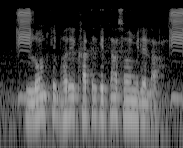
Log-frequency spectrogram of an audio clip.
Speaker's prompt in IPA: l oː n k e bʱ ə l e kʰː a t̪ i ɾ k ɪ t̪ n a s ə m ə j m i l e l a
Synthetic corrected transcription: l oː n k e bʱ ə ɾ e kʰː a t̪ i ɾ k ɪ t̪ n a s ə m ə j m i l e l a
